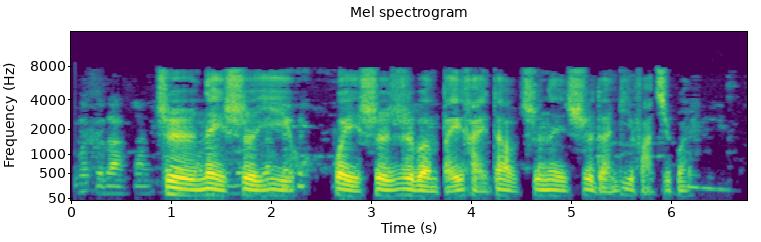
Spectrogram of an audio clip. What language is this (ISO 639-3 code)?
zho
